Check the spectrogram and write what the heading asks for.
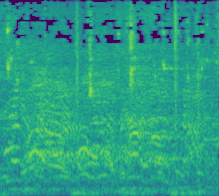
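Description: A basketball being dribbled on a hardwood arena court, with voices in the background.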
